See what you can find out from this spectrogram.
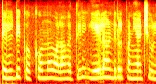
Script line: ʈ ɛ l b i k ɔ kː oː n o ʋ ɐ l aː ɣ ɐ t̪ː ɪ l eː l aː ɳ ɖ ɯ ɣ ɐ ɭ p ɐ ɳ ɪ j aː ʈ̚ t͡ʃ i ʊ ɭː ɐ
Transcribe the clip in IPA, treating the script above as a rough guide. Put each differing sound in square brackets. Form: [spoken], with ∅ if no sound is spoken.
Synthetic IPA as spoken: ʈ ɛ l b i k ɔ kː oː [m] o ʋ ɐ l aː ɣ ɐ t̪ː ɪ l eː l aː ɳ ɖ ɯ ɣ ɐ ɭ p ɐ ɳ ɪ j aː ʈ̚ t͡ʃ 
